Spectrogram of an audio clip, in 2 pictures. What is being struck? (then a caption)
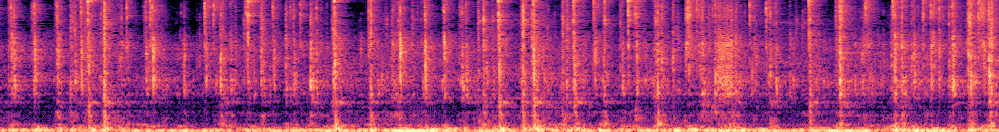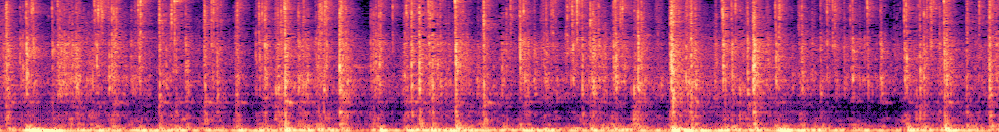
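Compact keyboard with round plastic keycaps. Fingertips type steadily on a black compact plastic typewriter-style keyboard with round plastic keycaps. Rapid, uneven key clicks and clacks run throughout, with bright transients over a constant low rumble.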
